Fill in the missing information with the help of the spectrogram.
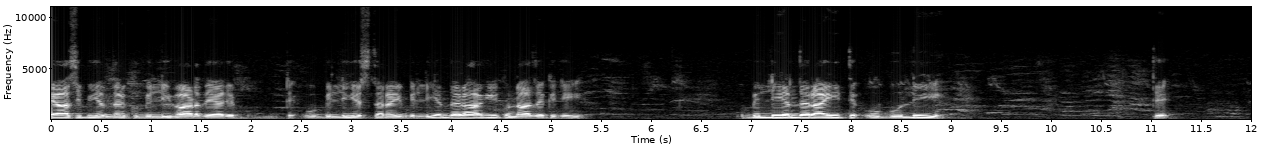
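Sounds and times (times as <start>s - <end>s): faint children's voices: 0.0s - 12.0s.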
